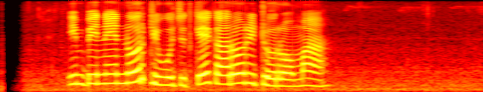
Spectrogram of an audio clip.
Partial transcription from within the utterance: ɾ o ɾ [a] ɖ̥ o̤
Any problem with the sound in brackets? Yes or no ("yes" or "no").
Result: yes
